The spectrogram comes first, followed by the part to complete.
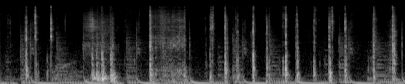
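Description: A quick run of many sharp plastic clicks from a Proton X70's cabin controls being worked: buttons, a stalk-mounted trip knob and a hinged armrest lid, over a low steady hum.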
